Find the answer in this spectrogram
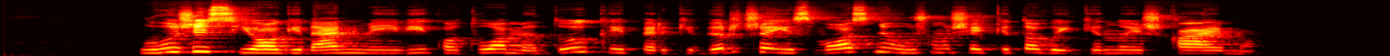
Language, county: Lithuanian, Vilnius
